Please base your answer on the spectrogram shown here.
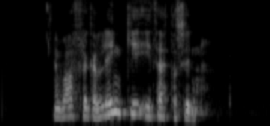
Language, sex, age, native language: Icelandic, male, 40-49, Icelandic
